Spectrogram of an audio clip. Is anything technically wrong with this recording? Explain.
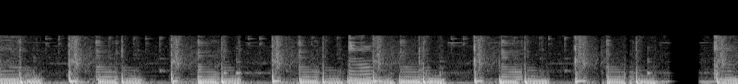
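Yes, near the end there's a run of late-packet trouble over what sounds like a narrowband call line, with nothing above 4 kHz.

First come three short stalls from late packets, at 5.80, 5.97 and 6.25 s. Each time a packet didn't show up on schedule, the jitter buffer emptied and the receiver held the last sound for 27, 40 and 40 ms. You hear a brief smeared hold with a faint buzz, then the audio picks up where it left off.

Then there's a call audio freeze from 6.69 to 7.01 s. The sound stops moving forward, turns into a fading buzz and then about 200 ms of silence before resuming with nothing lost. That's likely packets getting held up in transit long enough to drain the buffer, so the receiver filled roughly 300 ms with concealment.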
